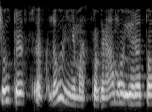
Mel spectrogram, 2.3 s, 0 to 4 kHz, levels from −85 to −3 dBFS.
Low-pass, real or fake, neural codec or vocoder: 3.6 kHz; fake; codec, 16 kHz, 4.8 kbps, FACodec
